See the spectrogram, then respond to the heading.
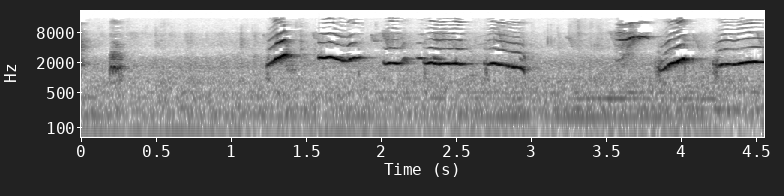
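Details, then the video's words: Male cockatiel, a pet, singing natural songs: a few separate whistled notes, some rising and some level, spaced through the clip above a faint low hum. "CALOPSITA MACHO CANTANDO CANTOS NATURAIS, FIU-FIU, ESTALINHOS ENTRE OUTROS"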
